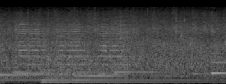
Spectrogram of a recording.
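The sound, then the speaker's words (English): A crowd applauds for Jesus during a sermon, steadily, a dense wash of many hands clapping at once, with a low sustained keyboard tone humming underneath throughout. “Those who heard me, they are clapping for Jesus.”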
